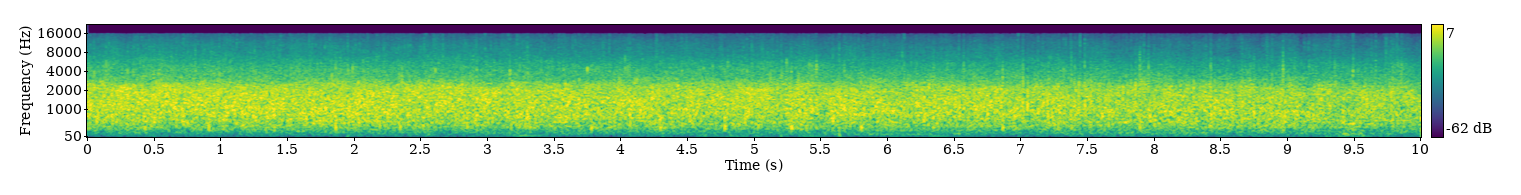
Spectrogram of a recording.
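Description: A large audience applauding, a steady, sustained round of clapping that eases slightly toward the end.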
